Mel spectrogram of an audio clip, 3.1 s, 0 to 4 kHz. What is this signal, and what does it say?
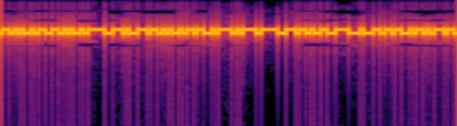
RTTY, about 45.45 baud. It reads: FIFTH FLEET WOULD
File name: fsk170 / USS-New-Jersey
